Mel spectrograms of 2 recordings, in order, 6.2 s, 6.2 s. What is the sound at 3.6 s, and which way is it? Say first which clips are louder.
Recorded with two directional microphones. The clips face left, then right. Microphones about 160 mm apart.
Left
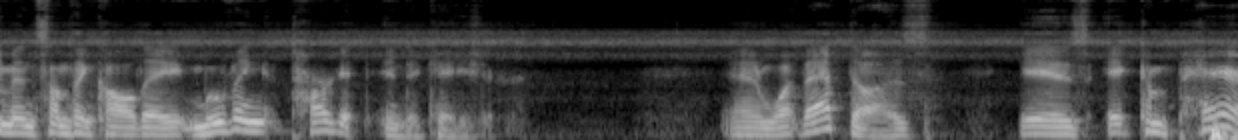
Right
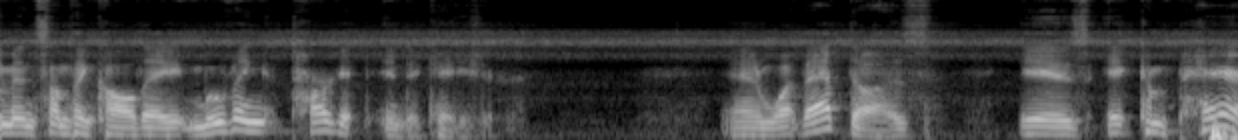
Speech: right 1 dB; 40° right (ahead or behind).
